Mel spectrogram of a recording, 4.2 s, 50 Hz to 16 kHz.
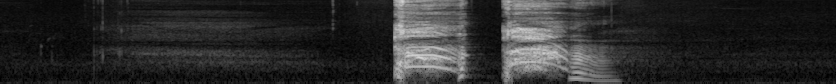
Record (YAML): cough_length: 4.2 s
cough_amplitude: 12064
cough_signal_mean_std_ratio: 0.37
survey_phase: alpha (2021-03-01 to 2021-08-12)
age: 45-64
gender: Female
wearing_mask: 'No'
symptom_none: true
smoker_status: Ex-smoker
respiratory_condition_asthma: false
respiratory_condition_other: false
recruitment_source: REACT
submission_delay: 6 days
covid_test_result: Negative
covid_test_method: RT-qPCR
